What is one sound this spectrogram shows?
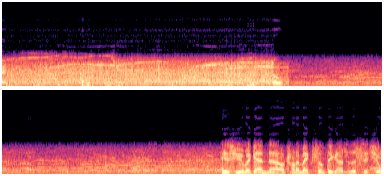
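A large crowd roars loudly outdoors, then settles to a low murmur.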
